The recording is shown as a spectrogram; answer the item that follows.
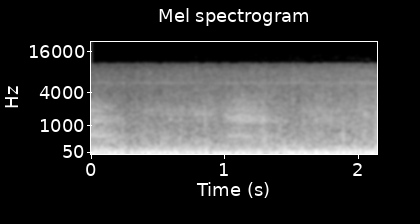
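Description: Steady hiss and low rumble of an old 1930s film soundtrack, with a few faint, short sounds in it.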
